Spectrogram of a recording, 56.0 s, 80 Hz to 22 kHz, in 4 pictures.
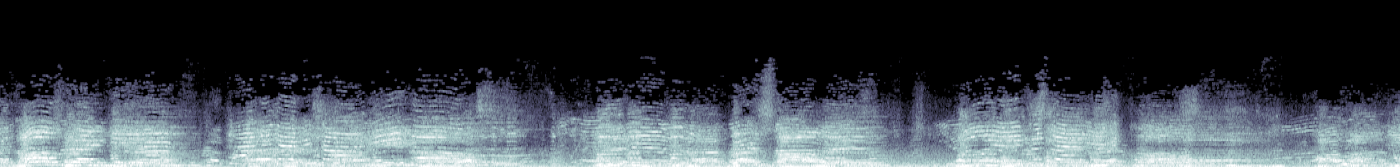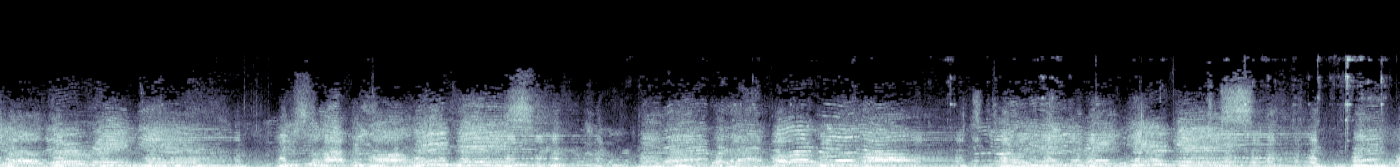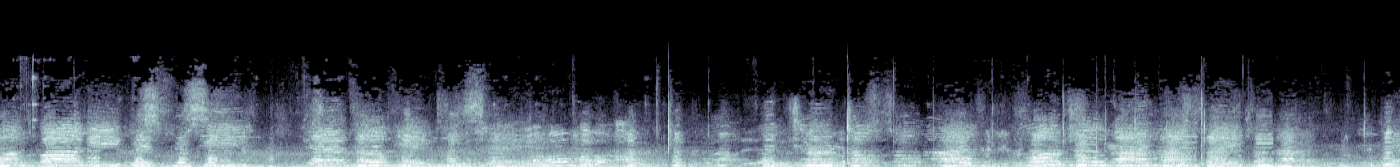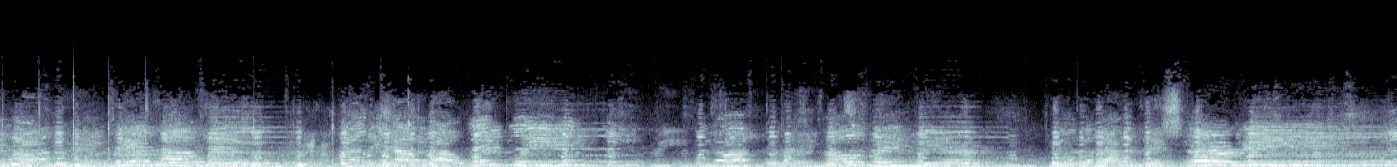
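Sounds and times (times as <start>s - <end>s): young children's voices: 0.0s - 15.4s, 33.2s - 40.0s
children singing a carol: 0.0s - 55.9s
crowd chatter: 0.0s - 55.9s.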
